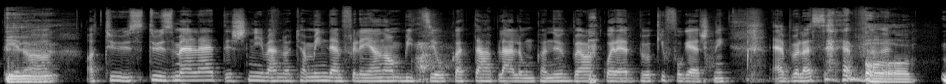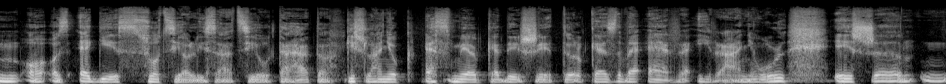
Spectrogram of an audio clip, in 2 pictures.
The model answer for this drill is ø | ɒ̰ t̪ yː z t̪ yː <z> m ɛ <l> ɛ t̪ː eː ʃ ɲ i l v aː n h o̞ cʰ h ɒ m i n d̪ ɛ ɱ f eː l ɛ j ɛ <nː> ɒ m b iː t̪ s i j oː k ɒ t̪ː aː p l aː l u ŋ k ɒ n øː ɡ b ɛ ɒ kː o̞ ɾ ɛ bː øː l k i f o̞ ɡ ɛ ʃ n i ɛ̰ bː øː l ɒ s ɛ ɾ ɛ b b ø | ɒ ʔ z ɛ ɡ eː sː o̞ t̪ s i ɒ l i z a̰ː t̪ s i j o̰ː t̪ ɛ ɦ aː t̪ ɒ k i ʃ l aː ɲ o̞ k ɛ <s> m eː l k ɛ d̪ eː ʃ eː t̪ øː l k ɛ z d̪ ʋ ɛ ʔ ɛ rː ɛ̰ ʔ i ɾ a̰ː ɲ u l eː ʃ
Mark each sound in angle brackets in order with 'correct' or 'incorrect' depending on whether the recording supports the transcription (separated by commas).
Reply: correct, incorrect, incorrect, correct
